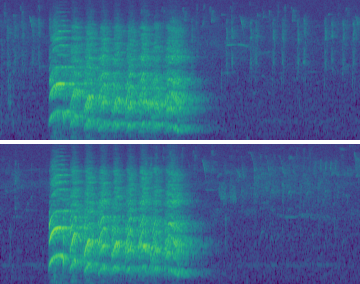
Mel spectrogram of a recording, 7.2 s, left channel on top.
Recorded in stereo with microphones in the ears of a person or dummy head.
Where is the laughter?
45° right (ahead or behind), 0.5 m; by 3.6 s 20° right (ahead or behind), 2.5 m.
